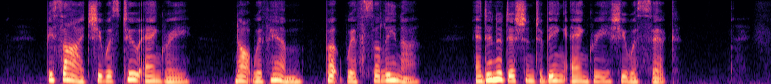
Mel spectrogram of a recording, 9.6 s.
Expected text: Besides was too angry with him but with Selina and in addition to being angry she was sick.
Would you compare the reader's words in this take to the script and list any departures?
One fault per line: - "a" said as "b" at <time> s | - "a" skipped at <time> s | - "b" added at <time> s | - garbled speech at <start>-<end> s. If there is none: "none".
- "she" added at 1.1 s
- "not" added at 2.9 s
